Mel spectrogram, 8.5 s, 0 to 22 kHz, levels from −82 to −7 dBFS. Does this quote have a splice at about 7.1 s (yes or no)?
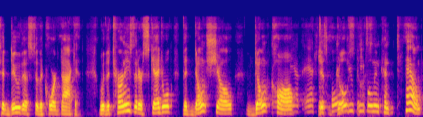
yes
